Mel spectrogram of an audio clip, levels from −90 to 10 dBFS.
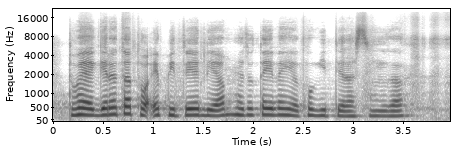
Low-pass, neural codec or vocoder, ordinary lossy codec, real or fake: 19.8 kHz; autoencoder, 48 kHz, 32 numbers a frame, DAC-VAE, trained on Japanese speech; none; fake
